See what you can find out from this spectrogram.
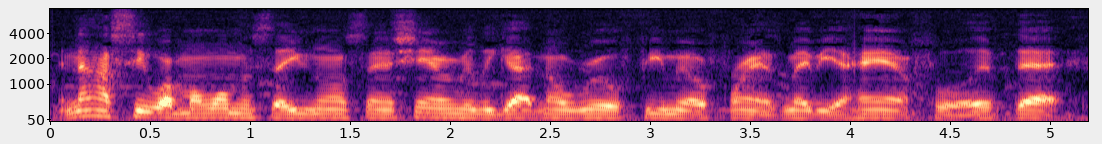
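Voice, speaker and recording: A man's voice: lowish voice, steady tone, fast talker. Blunt, profane man ranting. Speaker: show host reviewing a TV show. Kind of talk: casual ranting commentary.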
